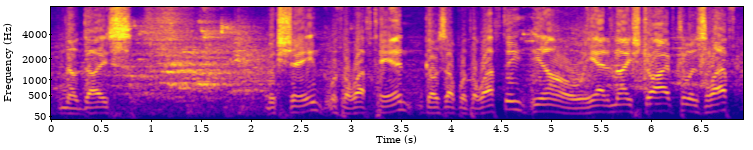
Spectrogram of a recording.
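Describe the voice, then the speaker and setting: A man with a head cold, a little nasal and hoarse, calling a high school basketball game play by play with frequent restarts. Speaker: play-by-play announcer. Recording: loud crowd and gym noise behind. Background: crowd and bouncing basketball.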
